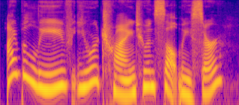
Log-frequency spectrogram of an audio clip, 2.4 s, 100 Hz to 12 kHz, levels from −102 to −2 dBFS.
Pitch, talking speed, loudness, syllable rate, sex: 230 Hz, 225 wpm, -16 LUFS, 6.1 syllables/s, female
